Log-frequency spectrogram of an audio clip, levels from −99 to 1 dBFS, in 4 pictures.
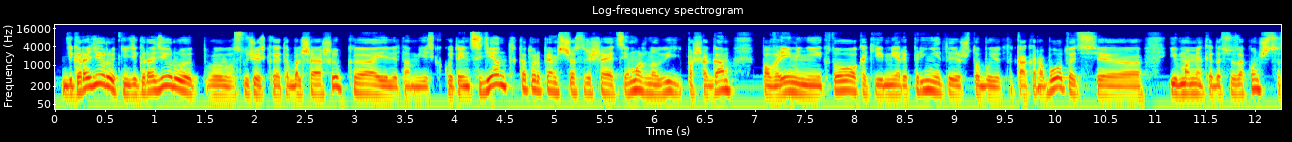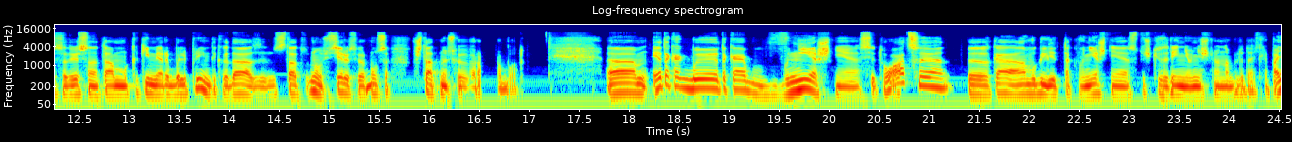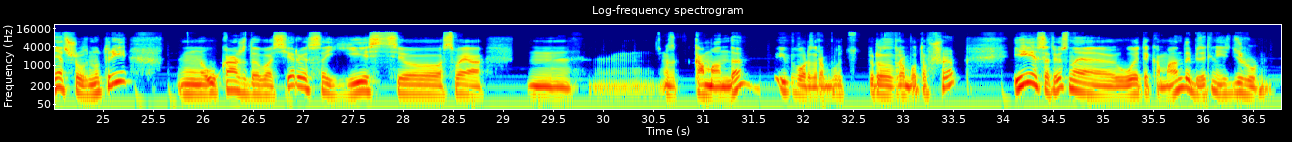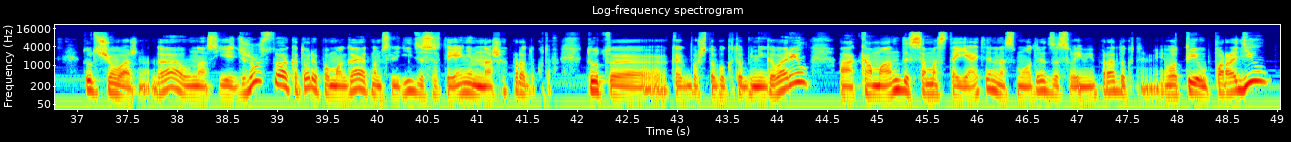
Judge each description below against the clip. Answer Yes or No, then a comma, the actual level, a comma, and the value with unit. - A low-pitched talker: Yes, low, 120 Hz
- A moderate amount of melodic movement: No, wide, 7.6 semitones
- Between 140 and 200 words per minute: Yes, average, 150 wpm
